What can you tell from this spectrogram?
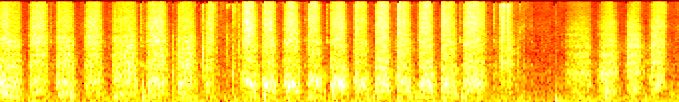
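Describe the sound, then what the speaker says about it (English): A playing card being sanded for a junk journal, rapid rhythmic rubbing strokes, about a dozen quick scratchy passes with a short pause, close and fairly quiet with no voices. "Getting it sanded down here."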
